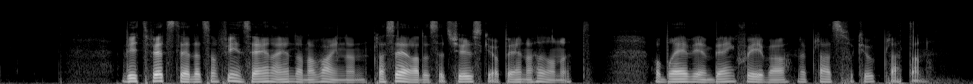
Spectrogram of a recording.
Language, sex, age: Swedish, male, 35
